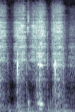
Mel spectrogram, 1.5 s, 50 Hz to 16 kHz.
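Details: 1950 Chevrolet Deluxe drum brake being rebuilt: wheel turned by hand after shoe adjustment gives a soft, even rasping rub with about 5-7 lb of resistance; light shoe drag, correctly adjusted.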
